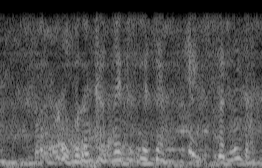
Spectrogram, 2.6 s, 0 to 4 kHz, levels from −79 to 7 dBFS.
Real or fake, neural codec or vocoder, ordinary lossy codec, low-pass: fake; codec, 16 kHz, 2 kbps, FreqCodec, smaller model; none; 3.6 kHz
